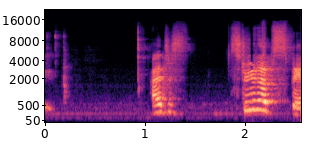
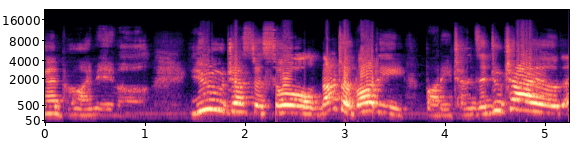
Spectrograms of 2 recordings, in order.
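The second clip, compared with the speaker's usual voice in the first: louder, slow, solemn mystic voice; 3 semitones higher, 8 dB louder than usual. Pretend. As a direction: intone it like a mystic sage. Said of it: "like, mystic voice".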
